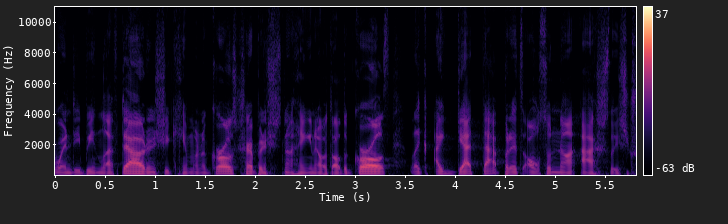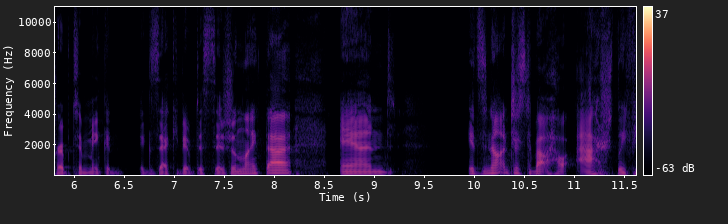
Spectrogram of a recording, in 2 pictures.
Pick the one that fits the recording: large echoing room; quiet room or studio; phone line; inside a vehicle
quiet room or studio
